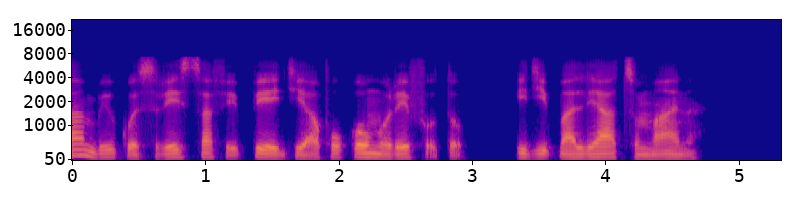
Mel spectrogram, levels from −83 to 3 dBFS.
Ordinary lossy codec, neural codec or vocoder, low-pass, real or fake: none; codec, 16 kHz, 0.3 kbps, FocalCodec; 7.2 kHz; fake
